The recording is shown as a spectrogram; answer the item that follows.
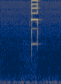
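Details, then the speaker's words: On a CADD Legacy infusion pump priming the epoprostenol/Remodulin line for pulmonary hypertension, with the air detector and upstream sensor off, the prime button is held. A single short, high electronic beep sounds, one of the three beeps before release and pressing again to start priming. "it will beep three times and then release and press again the screen reads priming"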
